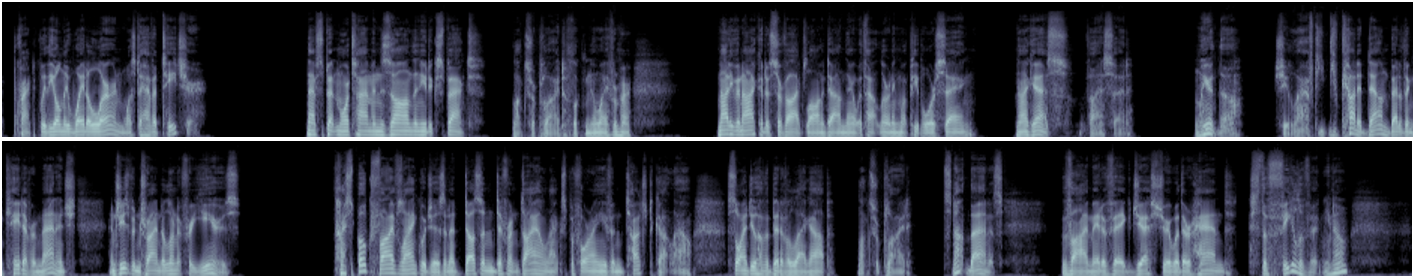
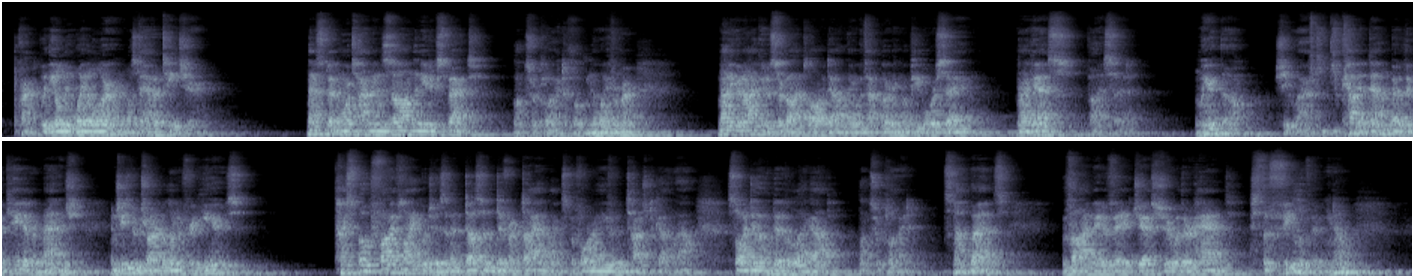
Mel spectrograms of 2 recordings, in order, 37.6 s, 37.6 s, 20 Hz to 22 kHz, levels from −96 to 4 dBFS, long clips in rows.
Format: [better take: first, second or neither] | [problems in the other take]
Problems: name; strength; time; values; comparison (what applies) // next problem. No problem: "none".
first | room echo; noticeable; dies away in 1.1 s // off-mic speech; far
